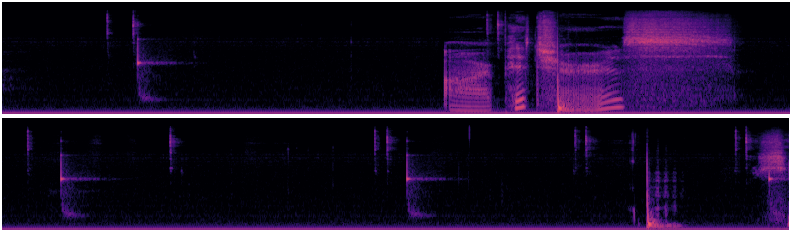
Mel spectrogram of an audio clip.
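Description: Short soft clicks and chimes sound now and then as objects are placed.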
